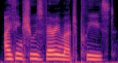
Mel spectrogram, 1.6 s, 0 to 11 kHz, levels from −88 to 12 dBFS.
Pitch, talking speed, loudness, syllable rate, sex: 215 Hz, 265 wpm, -16 LUFS, 6.1 syllables/s, female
